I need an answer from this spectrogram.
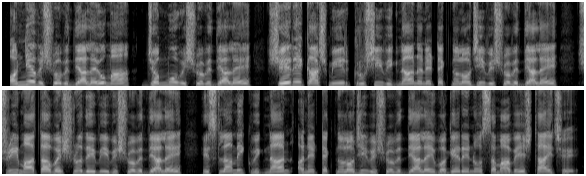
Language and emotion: Gujarati, neutral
